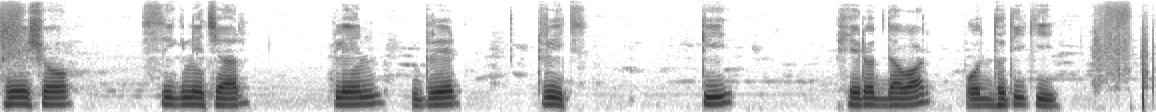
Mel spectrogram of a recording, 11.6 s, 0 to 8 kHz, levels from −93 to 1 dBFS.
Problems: background sounds at intervals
